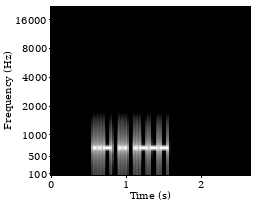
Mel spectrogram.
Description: Morse code, heard as a keyed tone, about 34 wpm, 700 Hz. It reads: UIJ
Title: Three Challenging Letter-Number Combinations 35wpm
